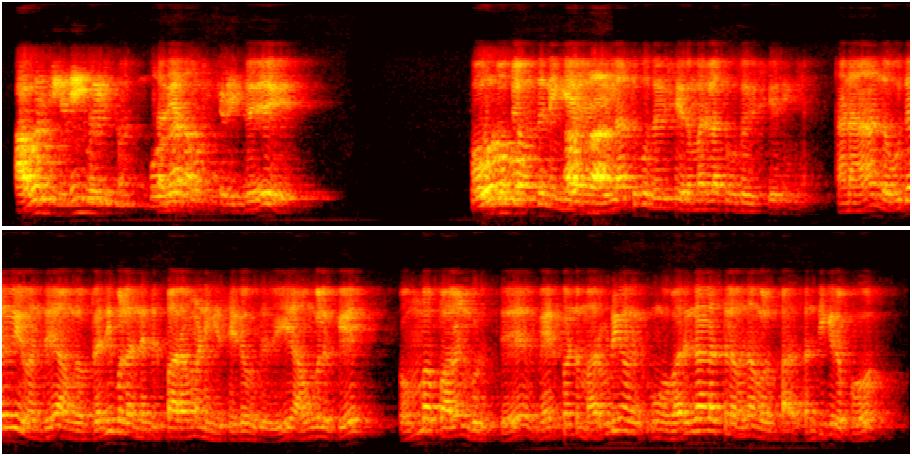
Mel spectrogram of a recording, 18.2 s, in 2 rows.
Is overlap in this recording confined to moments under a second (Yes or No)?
No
